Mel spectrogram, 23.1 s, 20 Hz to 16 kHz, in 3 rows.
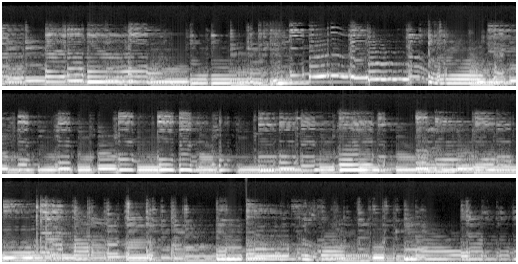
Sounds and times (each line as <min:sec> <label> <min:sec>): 0:00.0 guitar 0:23.1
